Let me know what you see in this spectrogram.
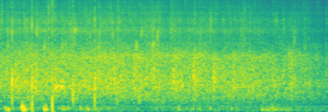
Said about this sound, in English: So, round of applause.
